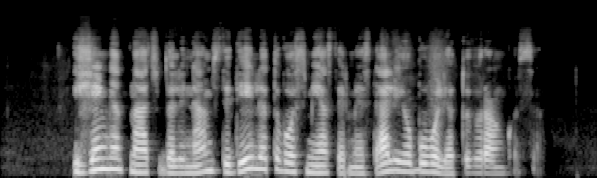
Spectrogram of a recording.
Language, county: Lithuanian, Kaunas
